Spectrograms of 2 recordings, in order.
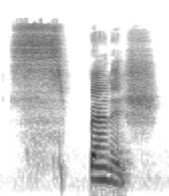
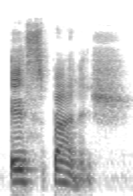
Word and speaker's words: Spanish: sorry why not because we do not use the letter e as a help to pronounce the letter s if the letter s is the first letter in the word so it's spanish not as spanish how would you like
